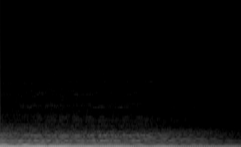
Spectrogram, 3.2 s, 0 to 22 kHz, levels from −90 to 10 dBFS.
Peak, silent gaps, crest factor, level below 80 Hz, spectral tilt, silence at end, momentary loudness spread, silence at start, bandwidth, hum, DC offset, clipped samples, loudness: -26 dBFS; none; 14 dB; -44 dBFS; -10 dB/octave; 0 s; 15 LU; 0 s; 4.8 kHz; none; under 0.1%; under 0.1%; -42 LUFS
